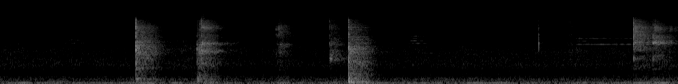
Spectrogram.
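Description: Hard plastic vacuum cleaner attachments being handled and pulled apart on a tile floor: a run of short clicks and knocks, the loudest about a second and a half, two, and three and a half seconds in, with another brief scrape and clatter near the end.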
